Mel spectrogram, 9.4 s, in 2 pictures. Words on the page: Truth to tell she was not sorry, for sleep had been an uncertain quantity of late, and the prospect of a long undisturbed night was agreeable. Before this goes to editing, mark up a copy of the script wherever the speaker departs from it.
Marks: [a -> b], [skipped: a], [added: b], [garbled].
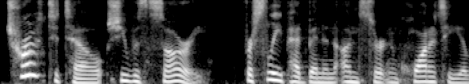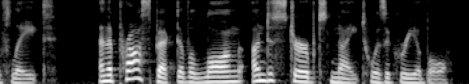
Truth to tell she was [skipped: not] sorry, for sleep had been an uncertain quantity of late, and the prospect of a long undisturbed night was agreeable.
